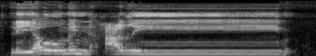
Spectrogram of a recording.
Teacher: میم کے نیچے 2 زیر کی تنوین ہے، 2 زیر کی تنوین کے بعد حروف حلقی کے 6 حرفوں میں سے عین ہے، اس لیے 2 زیر کی تنوین کا عین میں اظہار کا حلقی ہوگا، یعنی بغیر غنہ اور اخفاء کے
